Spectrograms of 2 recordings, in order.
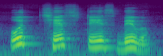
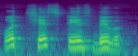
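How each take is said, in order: First: उच्छिस टेस बिब with बिब said wrong; the wrong reading of उच्छिस टेस बिब; wrong version. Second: उच्छिस टेस बिब said correctly; the right reading of उच्छिस टेस बिब; corrected version. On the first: Teacher's slip while reading उच्छिस टेस बिब. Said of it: "माफ़ कीजिएगा, बिब है". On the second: Teacher correcting himself on उच्छिस टेस बिब. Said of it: "बिब है". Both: Shown as a demonstration.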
